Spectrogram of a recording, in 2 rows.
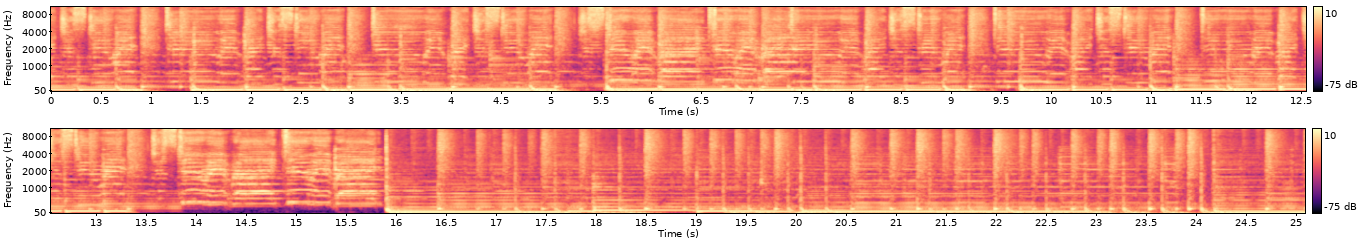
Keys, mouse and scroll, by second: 4.9 ctrl+z, 5.2 ctrl+z, 5.5 ctrl+z, 7.0 ctrl+z.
